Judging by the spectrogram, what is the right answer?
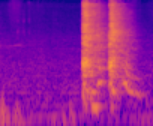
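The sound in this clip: Two harsh, dry coughs from a parched throat after long talking, following each other closely, both loud and breathy with a brief gap between them after a quiet lead-in.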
